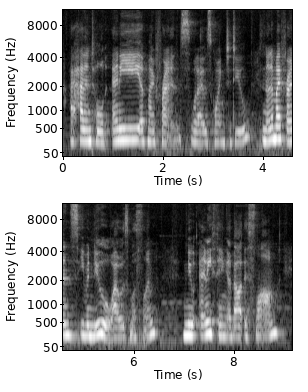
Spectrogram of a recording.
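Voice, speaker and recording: With a General American accent, a woman speaks fairly slowly at a fairly high pitch with ordinary pitch variation over noticeable background noise. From California, USA. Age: 20s. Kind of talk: interview answer.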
